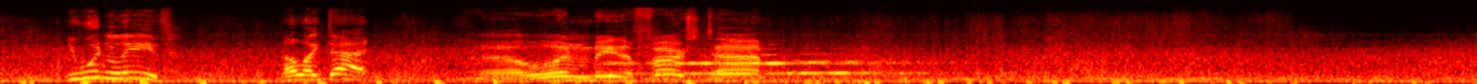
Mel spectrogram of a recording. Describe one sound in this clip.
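Horses' hooves thud softly through deep snow.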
